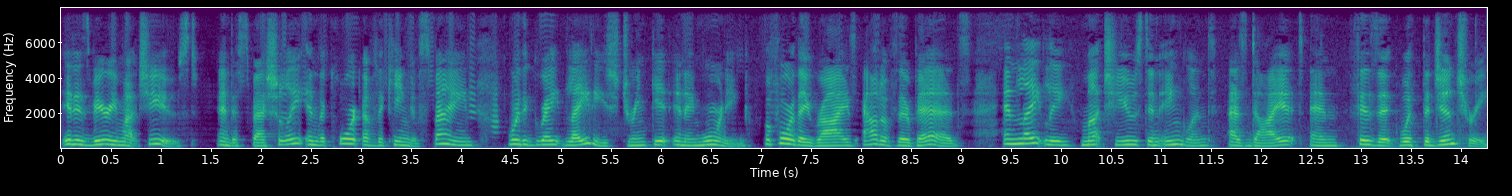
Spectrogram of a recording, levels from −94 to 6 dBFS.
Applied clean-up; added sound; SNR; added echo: neural mask model Resemble Enhance denoiser.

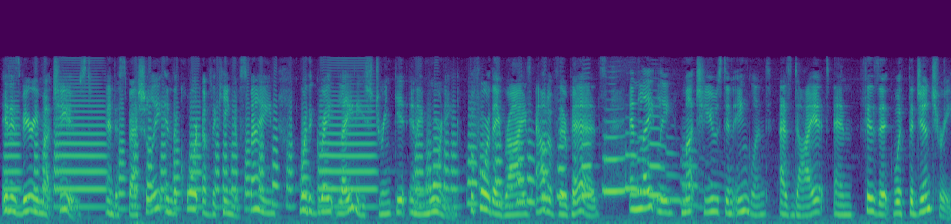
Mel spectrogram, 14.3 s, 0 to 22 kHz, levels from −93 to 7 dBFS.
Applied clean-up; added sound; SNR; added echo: none; Brass instrument; 5 dB; none.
